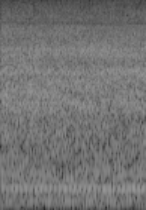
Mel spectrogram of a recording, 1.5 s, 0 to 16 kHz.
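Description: A Panasonic Jet Flo MC-6255 upright vacuum cleaner runs switched over to tools, a steady, loud motor whine and airflow rush with no break.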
